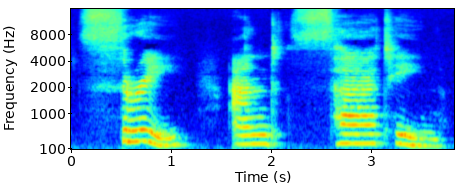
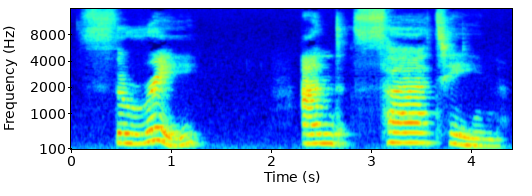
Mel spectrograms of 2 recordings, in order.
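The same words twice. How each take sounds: Both takes have the same delivery.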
